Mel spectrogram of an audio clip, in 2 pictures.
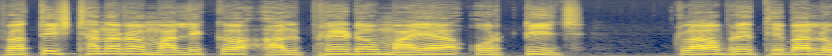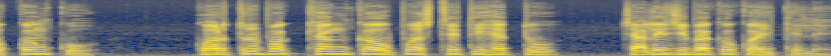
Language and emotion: Odia, neutral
